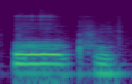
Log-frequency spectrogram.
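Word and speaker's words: beaucoup: Or something like boku.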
